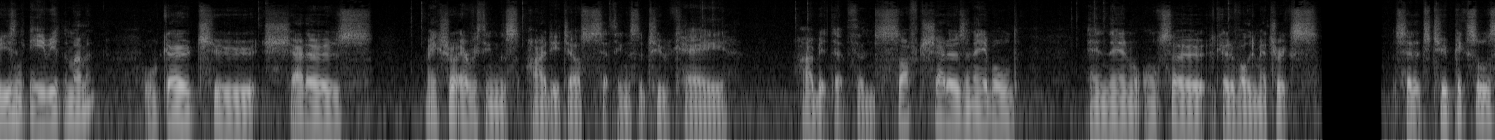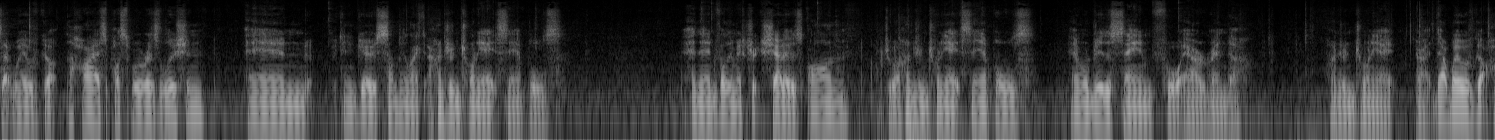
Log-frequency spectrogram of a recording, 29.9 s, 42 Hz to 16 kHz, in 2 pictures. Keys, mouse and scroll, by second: 0.2-0.9 scroll down 2, 0.9-2.6 scroll down 3, 2.6 click, 2.9-4.1 scroll down 4, 4.1 click, 6.0 click, 8.0 click, 10.7 click, 11.0 click, 12.2 click, 13.7 click, 15.3 middle click, 18.2 click, 22.1 click, 23.1 click, 25.3-26.6 scroll up 13, 26.6 click, 28.8 middle click, 29.1 scroll down 3, 29.2 middle click, 29.4 scroll up 4, 29.6-29.9 scroll down 3, 29.8 middle click.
